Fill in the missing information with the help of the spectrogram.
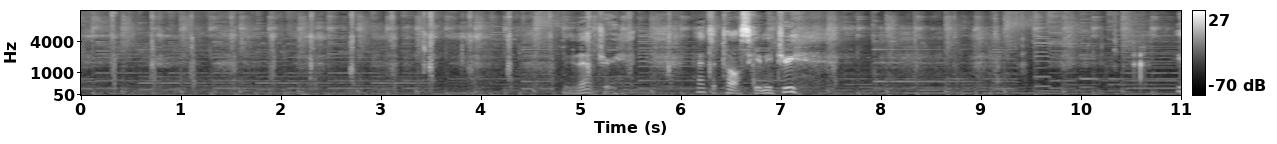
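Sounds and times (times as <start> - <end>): background music: 0.0 - 11.0
running footsteps on pavement: 0.0 - 11.0.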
